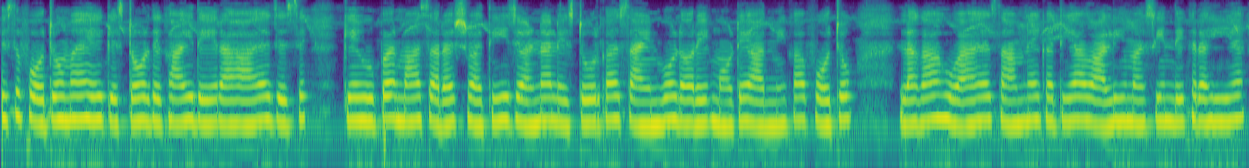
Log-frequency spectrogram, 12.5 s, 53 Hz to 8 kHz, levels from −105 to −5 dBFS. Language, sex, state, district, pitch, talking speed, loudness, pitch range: Hindi, female, Bihar, Begusarai, 215 Hz, 170 wpm, -19 LUFS, 205-220 Hz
